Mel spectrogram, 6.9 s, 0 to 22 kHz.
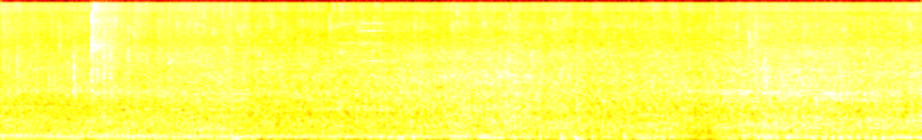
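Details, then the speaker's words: Yamaha Nmax V.2 scooter after replacing a faulty cam chain tensioner (noise had quieted when revved): soft, even low idle hum with no ticking or chain rattle; engine now quiet after repair. "อ่ะเงียบส่งร้านได้ครับ"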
